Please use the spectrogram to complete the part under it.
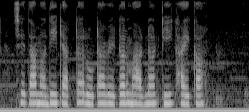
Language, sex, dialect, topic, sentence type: Marathi, female, Varhadi, agriculture, question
